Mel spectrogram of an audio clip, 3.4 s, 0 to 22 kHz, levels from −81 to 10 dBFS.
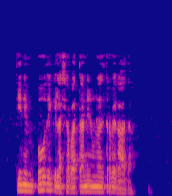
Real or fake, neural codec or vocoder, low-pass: real; none; 7.2 kHz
